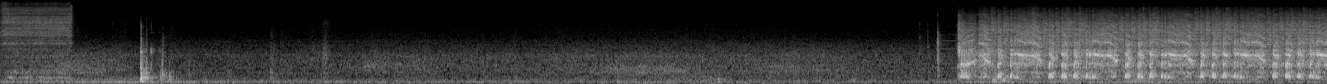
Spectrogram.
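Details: 2016 Dodge Challenger 3.6L V6, crank-no-start, faulty fuel pump: long slow cranking, then starting fluid sprayed into throttle body makes it catch loudly and run rough momentarily with backfire; confirms no fuel delivery.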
